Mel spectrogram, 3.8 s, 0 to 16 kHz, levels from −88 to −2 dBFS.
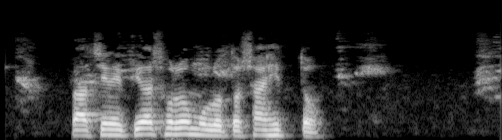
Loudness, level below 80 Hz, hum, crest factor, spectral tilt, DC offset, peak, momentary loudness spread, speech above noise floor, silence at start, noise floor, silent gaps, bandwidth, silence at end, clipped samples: -15 LUFS; -56 dBFS; none; 16 dB; -9.5 dB/octave; under 0.1%; -2 dBFS; 22 LU; 52 dB; 0.15 s; -66 dBFS; none; 5.8 kHz; 0 s; under 0.1%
